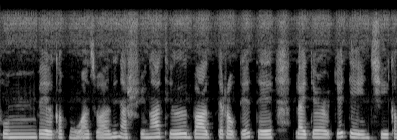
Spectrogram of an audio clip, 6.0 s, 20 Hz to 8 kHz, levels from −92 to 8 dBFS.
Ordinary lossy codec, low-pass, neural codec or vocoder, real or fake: none; 7.2 kHz; none; real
